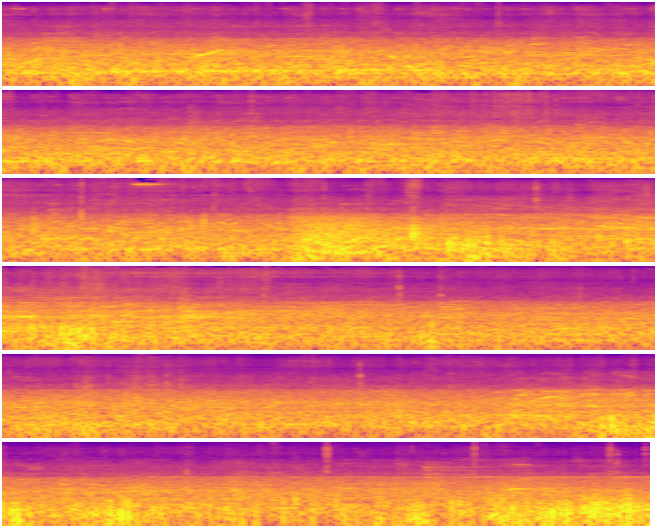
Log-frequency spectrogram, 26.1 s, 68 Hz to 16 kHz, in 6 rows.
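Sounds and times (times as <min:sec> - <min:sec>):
people talking: 0:00.0 - 0:26.0
traffic noise: 0:00.0 - 0:26.0.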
